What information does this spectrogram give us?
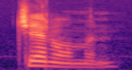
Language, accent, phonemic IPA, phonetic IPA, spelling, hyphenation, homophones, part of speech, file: English, US, /ˈd͡ʒɛn.təl.mən/, [ˈd͡ʒɛɾ̃.ɫ̩.mən], gentleman, gentle‧man, gentlemen, noun, En-us-gentleman.ogg
- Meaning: 1. Any well-bred, well-mannered, or charming man 2. Any man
